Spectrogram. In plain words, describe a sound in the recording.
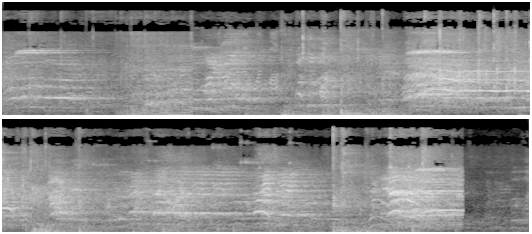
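Players and spectators shout and cheer in a large echoing gym.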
